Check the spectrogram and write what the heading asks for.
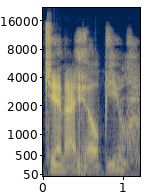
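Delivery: soft, rat-like, almost rodent voice. A storyteller voices a cloaked, short figure sitting at a table, in a ratty voice. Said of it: "this almost ratty voice of".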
